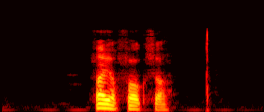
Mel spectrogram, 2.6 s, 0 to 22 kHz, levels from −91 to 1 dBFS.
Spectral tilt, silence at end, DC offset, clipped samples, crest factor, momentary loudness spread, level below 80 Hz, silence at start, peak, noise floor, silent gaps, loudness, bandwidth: -7 dB/octave; 0.95 s; under 0.1%; under 0.1%; 22 dB; 14 LU; -70 dBFS; 0.95 s; -8 dBFS; -79 dBFS; none; -26 LUFS; 7.4 kHz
